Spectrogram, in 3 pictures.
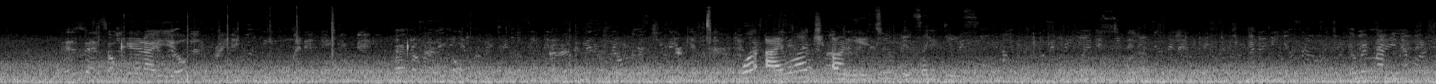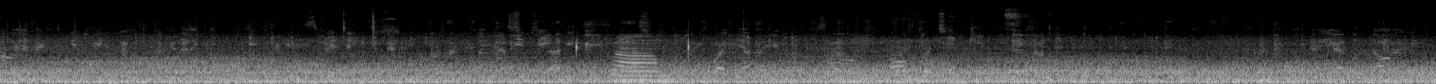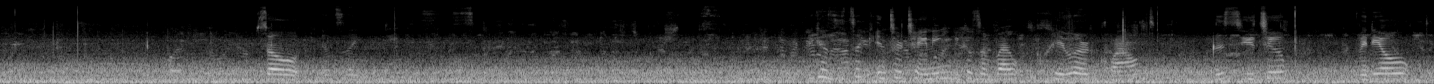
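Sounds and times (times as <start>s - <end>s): car road and engine noise: 0.0s - 43.0s.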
